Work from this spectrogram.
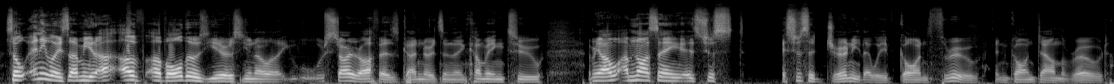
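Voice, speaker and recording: A man's voice: mid-range voice, animated, moderate pace, clean tone, dry recording. Man from Hong Kong, thoughtful guest. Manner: thoughtful, many fillers and restarts. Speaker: guest, YouTube channel co-host. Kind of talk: casual podcast chat. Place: dark studio set with leather chairs.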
